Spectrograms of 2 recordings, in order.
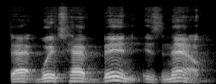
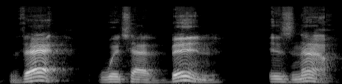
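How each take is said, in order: First: It is read at a quicker pace. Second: It is read at a slower pace.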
